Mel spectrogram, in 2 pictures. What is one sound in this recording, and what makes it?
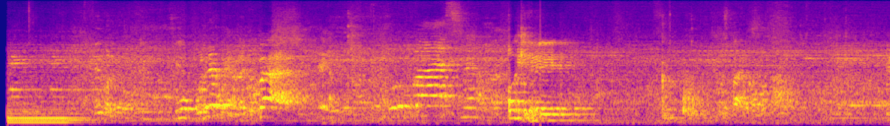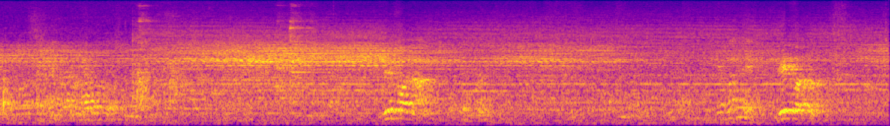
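A man sings into a microphone over a loudspeaker.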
